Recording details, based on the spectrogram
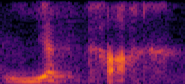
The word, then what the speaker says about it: Yiftach: And so you see, like Yiftach, which is how his name we pronounce in Hebrew, he opens.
